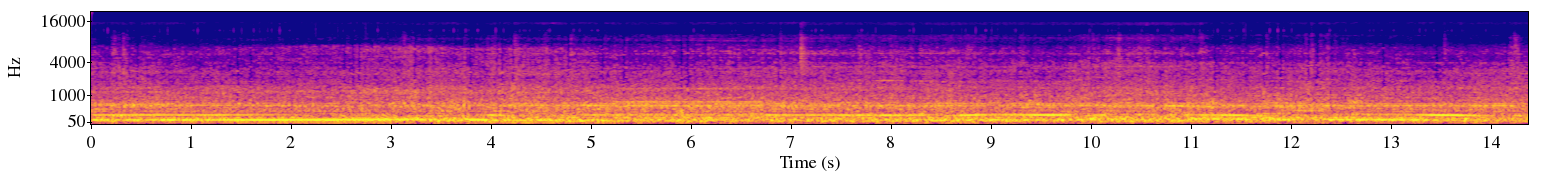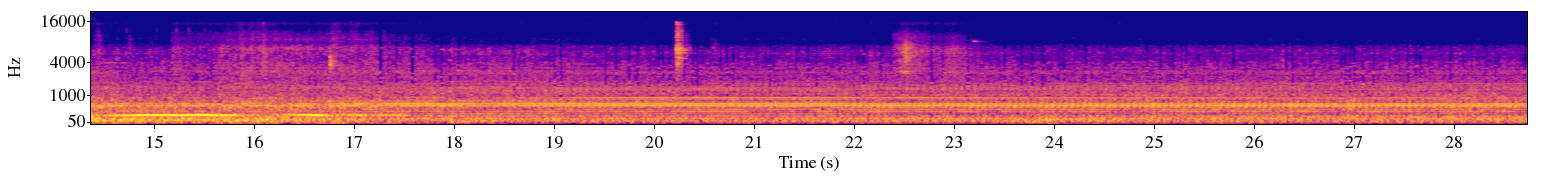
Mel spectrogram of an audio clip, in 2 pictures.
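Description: Volvo B9TL double-decker bus heard from inside the saloon: its six-cylinder diesel engine and drivetrain drone steadily as the bus travels. The drone is stronger for about the first seventeen seconds, then settles to a quieter, even hum as the bus cruises, with road noise and an occasional light rattle.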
